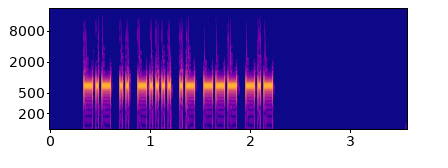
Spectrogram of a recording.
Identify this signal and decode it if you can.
Morse code, heard as a keyed tone, about 52 wpm, 700 Hz. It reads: KI6AOK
